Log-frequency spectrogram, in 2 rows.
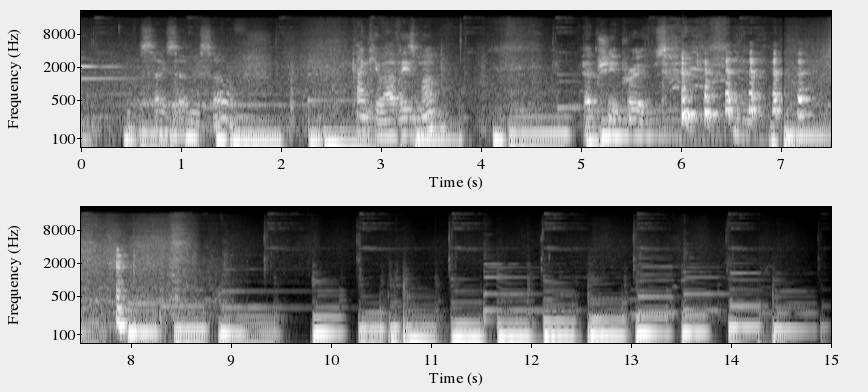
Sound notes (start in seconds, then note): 5.8 laughs; 10.2 light, whimsical music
